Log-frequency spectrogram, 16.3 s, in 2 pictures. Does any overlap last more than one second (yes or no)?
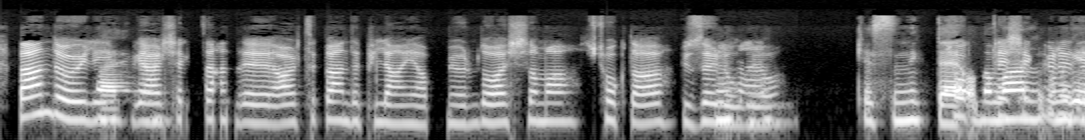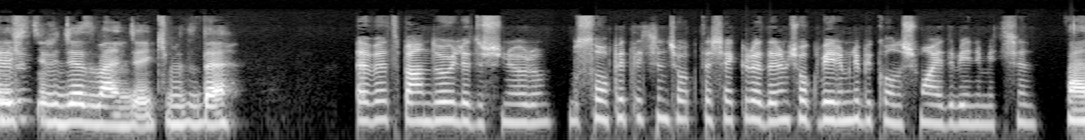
yes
